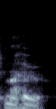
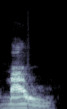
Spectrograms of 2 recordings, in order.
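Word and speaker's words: Mahou: My favorite Spanish laga is mahoo or mau. You don't pronounce the h when you're in Spain.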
